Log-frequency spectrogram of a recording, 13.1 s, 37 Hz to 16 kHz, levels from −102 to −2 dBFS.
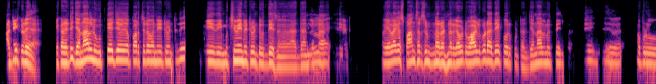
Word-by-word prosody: అంటే 175 +6 +2
ఇక్కడ, 195 -1 +1 0.6
ఇక్కడంటే 180 +5 +3
జనాలని 215 +4 +6
ఉత్తేజపరచడం 200 -1 +1
అనేటువంటిది, 195 +3 -2 0.6
ఇది 180 -1 0
ముఖ్యమైనటువంటి 190 -1 +2
ఉద్దేశ్యం. 150 -4 -2 0.2
ఆహ్, 135 0 -6
దానివల్ల 160 +4 -5 0.3
ఇదిగ 160 -1 -16 0.9
ఎలాగ 200 +3 +2
స్పాన్సర్సుంటున్నారంటున్నారు 180 -3 0
కాబట్టి, 185 0 +1
వాళ్ళు 195 +1 +4
కూడా 205 -1 +2
అదే 200 +2 +1
కోరుకుంటారు 155 -7 -7
జనాలను 175 +2 -2
ఉత్తేజించే 175 +4 -12 0.5
ఆహ్, 170 0 -8 0.4
అప్పుడు 175 -1 -4
185 Hz, 105 wpm, -21 LUFS, 170-195 Hz, 0.9 s, జనాలని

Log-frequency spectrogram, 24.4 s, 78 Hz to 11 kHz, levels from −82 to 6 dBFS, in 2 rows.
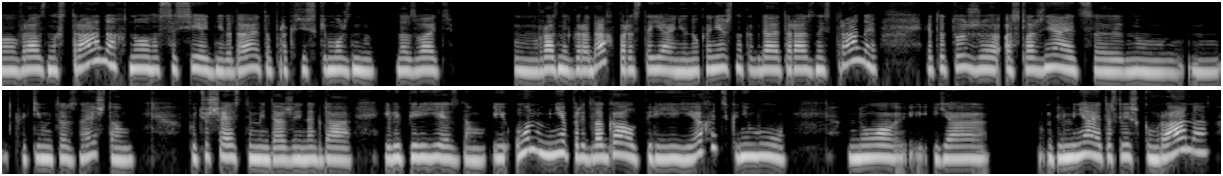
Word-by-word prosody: в 190 - -4
разных 210 -1 0
странах, 275 - 0
но 220 -1 +2
в - - -11
соседних, 195 -2 -2
да, 205 +4 -1
это 205 -3 -5
практически 205 +1 -8
можно 205 -1 +2 0.2
назвать, 195 -1 -2 0.6
м, 190 -2 0
в - - -3
разных 215 -1 +3
городах 200 +1 +1
по 210 - -2
расстоянию. 205 -2 -1
Но, 190 - +1
конечно, 220 +1 -1
когда 205 +1 -1
это 205 0 -3
разные 210 -1 0
страны, 280 - -2 0.5
это 215 +1 -5
тоже 215 -1 -1
осложняется, 210 0 -1 0.3
ну, 180 0 -1
м, 185 +1 -5
какими-то, 200 0 0
знаешь, 210 +7 -3
там, 185 -2 -1 0.5
путешествиями 200 -1 +1
даже 185 0 +1
иногда 185 -1 +1 0.3
или 195 +1 +3
переездом. 195 -3 +1
И 200 -2 -1
он 290 +6 +2
мне 255 +2 +4
предлагал 215 +1 +1
переехать 200 - 0
к - - -17
нему, 225 -2 +3 0.6
но 210 +1 +5 0.4
я 200 0 0 0.5
для 205 -1 +1
меня 230 +4 +6
это 215 0 -3
слишком 205 -2 0
рано. 285 - +3
205 Hz, 125 wpm, -22 LUFS, 195-220 Hz, 0.6 s, меня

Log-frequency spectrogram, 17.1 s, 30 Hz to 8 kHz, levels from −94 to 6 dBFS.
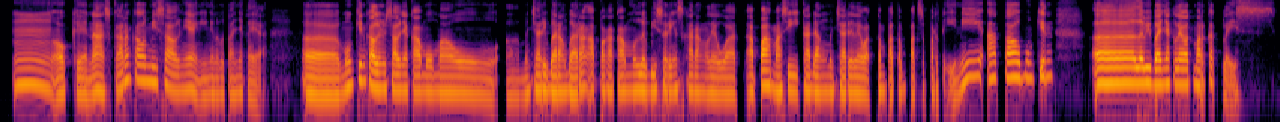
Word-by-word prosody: Mmm 170 -3 -2
oke, 120 -1 -2
nah 130 +2 0
sekarang 150 +9 -2
kalau 205 -2 +1
misalnya 140 -8 -2
yang 105 - -10
ingin 115 +2 -8
aku 115 +1 -10
tanya 120 +2 -8
kayak, 100 -4 -10 0.4
eee, 110 -2 +2
mungkin 160 - -1
kalau 160 -6 +5
misalnya 140 -1 0
kamu 130 -1 -1
mau, 125 -1 -2 0.6
eee, 110 0 -12
mencari 135 +5 -3
barang-barang, 125 +2 +1
apakah 130 -3 -4
kamu 130 +1 -3
lebih 135 0 -1
sering 135 -1 -3
sekarang 130 -3 -5
lewat 120 -1 -3
apa, 165 +5 +2
masih 130 -1 -2
kadang 130 -1 -1
mencari 125 -1 -4
lewat 120 -3 -2
tempat-tempat 130 +1 -6
seperti 100 - -9
ini? 240 - -2
Atau 235 +1 +3
mungkin, 240 +1 -2 0.5
eee, 185 +1 +7
lebih 185 0 +7
banyak 175 0 +4
lewat 175 -1 +4
marketplace? 180 +3 -5
135 Hz, 145 wpm, -23 LUFS, 125-175 Hz, 0.6 s, eee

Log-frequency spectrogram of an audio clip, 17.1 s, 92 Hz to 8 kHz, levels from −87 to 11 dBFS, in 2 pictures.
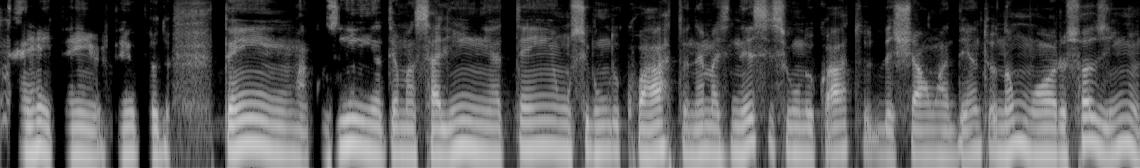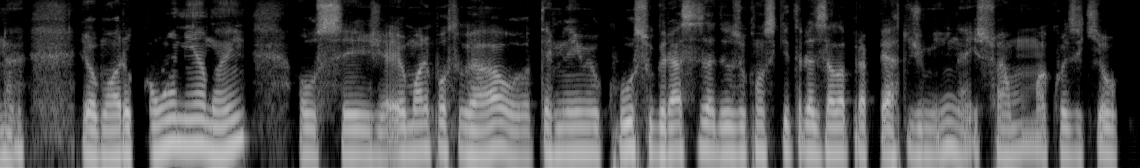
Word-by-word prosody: Tem, 145 -1 +4
tenho, 135 -2 +1
tenho 135 0 0
tudo: 135 +1 -1 0.4
tem 155 -1 +5
1 130 -3 -3
cozinha, 150 +2 +3
tem 140 - -1
1 135 0 +1
salinha, 140 +1 +3
tem 155 +3 +1
1 150 - +1
2º 145 0 0
quarto, 135 0 +2
né, 130 +1 +1
mas 135 -2 -1
nesse 160 +4 +1
2º 140 -3 0
quarto 140 +2 -2
Deixar 130 0 -1
um 130 0 -3
adendo: 130 +3 -3
eu - - 0
não 140 +2 +3
moro 135 -5 +2
sozinho, 160 0 +2
né, 125 +3 -4 0.4
eu 130 -1 +2
moro 125 +1 +1
com 145 +4 +1
a - - +3
minha 165 0 +2
mãe, 150 +6 +1 0.4
ou 130 -1 -2
seja, 125 0 -2
eu 135 - 0
moro 145 +2 -1
em 145 - -9
Portugal, 135 -2 -1
eu 125 - -7
terminei 135 +1 -2
o - - -1
meu 135 -1 -2
curso. 145 0 -1
Graças 140 +2 -1
a 145 - +1
Deus 135 0 -1
eu 135 - -3
consegui 145 +1 -5
trazer 140 -1 -1
ela 135 0 +1
para 140 +1 -4
perto 135 +2 -4
de 130 - -4
mim, 135 +3 -4
né, 135 - -5
isso 140 -1 -8
é - - -3
1 140 +4 -6
coisa 130 -1 -7
que - - -13
eu 130 -1 -3
140 Hz, 220 wpm, -22 LUFS, 130-145 Hz, 0.4 s, tem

